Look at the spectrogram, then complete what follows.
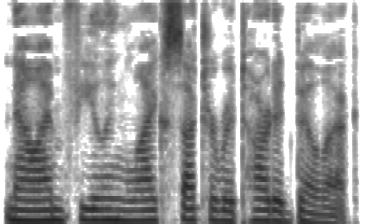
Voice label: frase pillock, reino unido; girias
